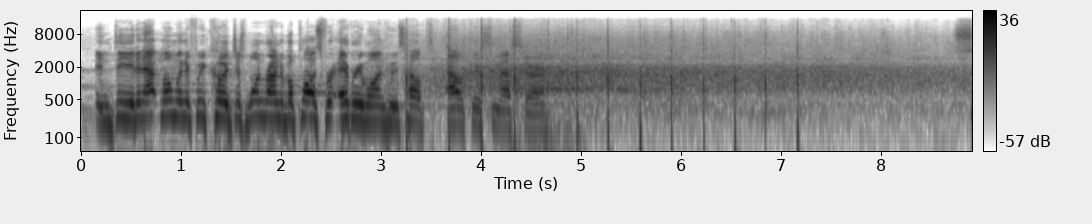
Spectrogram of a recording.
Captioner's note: ปรบมือ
